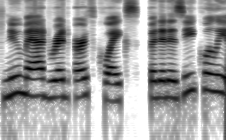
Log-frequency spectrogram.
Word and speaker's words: New Madrid: the story of the New Madrid pronounced New Madrid earthquakes but it is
